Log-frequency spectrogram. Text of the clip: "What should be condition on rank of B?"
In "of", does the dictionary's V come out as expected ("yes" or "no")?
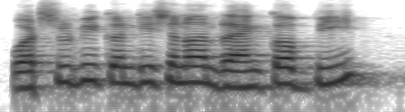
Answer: no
